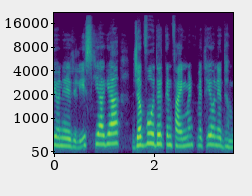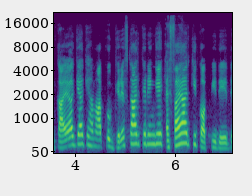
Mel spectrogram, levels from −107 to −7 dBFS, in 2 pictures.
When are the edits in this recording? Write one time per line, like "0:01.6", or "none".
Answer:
0:05.8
